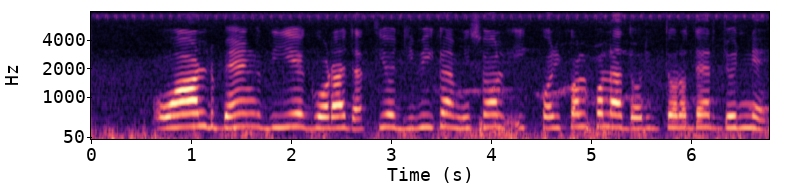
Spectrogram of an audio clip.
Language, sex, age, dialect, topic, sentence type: Bengali, female, 25-30, Jharkhandi, banking, statement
